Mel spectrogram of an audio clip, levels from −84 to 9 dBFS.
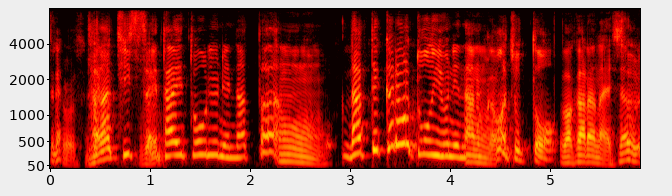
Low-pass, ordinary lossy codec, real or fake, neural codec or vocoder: none; none; fake; codec, 16 kHz, 4.8 kbps, FACodec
